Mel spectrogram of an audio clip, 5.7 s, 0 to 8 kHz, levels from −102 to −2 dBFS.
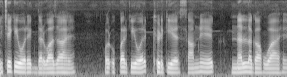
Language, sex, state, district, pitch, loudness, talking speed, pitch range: Hindi, male, Uttar Pradesh, Muzaffarnagar, 130 Hz, -16 LUFS, 200 wpm, 120-135 Hz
